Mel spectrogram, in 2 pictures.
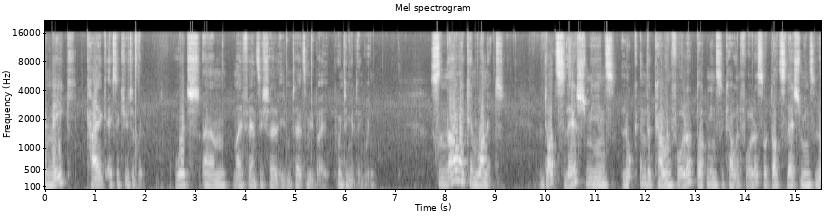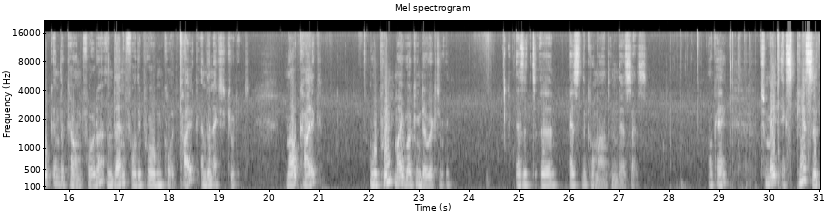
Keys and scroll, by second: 1.4-2.1 typing, 8.1-9.0 typing, 13.2 Left, 13.2 Left, 13.7 Right, 13.9 Right, 14.0 Right, 16.5-17.4 typing, 18.3 Return, 27.9-31.0 typing, 30.2 Return.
